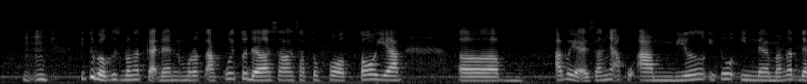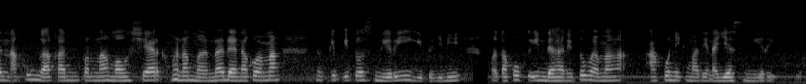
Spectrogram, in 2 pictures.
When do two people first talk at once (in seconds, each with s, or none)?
none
